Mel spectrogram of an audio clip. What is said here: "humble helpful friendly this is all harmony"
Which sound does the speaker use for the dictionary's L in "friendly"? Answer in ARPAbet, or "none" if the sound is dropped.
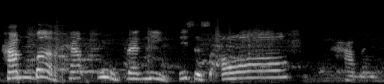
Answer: none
